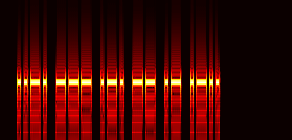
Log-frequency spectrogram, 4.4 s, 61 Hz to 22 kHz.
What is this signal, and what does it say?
Morse code, heard as a keyed tone, about 25 wpm, 700 Hz. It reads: FORMAL
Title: Six Letter Words - 25wpm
